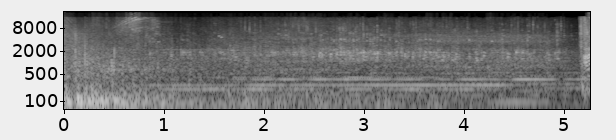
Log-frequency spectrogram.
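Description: An explosion from the Bombarda spell in the Hogwarts Legacy game: a loud low boom at onset that settles into a sustained rumbling roar, with steady hum tones underneath and a sharp crack near the end.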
